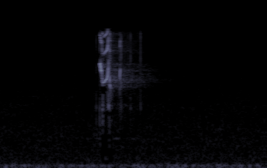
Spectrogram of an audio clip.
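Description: A small bird chirps shrilly.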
